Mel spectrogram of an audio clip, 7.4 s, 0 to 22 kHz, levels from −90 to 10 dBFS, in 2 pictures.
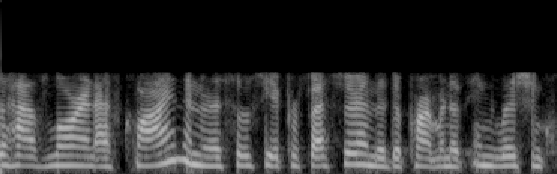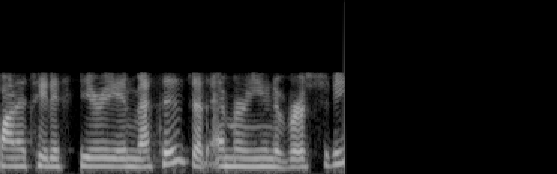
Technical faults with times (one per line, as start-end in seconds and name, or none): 0.00-7.43 AMR narrowband mobile codec
6.00-7.43 cut-off end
